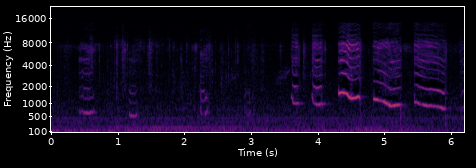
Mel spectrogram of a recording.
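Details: Playing puppy whimpers in short high squeaks, a few spaced notes at first, then louder, longer falling yelps in quick succession toward the end, over a low steady indoor hum.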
